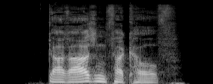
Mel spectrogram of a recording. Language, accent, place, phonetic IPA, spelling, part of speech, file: German, Germany, Berlin, [ɡaˈʁaːʒn̩fɛɐ̯ˌkaʊ̯f], Garagenverkauf, noun, De-Garagenverkauf.ogg
- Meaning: garage sale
